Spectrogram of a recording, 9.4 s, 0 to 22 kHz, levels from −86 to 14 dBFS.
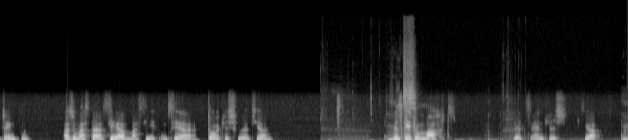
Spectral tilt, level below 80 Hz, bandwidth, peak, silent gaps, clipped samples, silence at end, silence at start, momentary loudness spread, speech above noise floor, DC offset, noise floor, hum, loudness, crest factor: -6 dB/octave; -46 dBFS; 18.5 kHz; -2 dBFS; none; under 0.1%; 0 s; 0.05 s; 16 LU; 44 dB; under 0.1%; -60 dBFS; none; -17 LUFS; 16 dB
